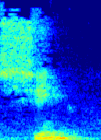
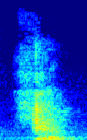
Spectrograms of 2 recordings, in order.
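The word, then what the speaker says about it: 行: here's our first one which can be pronounced sing or it can be pronounced Han so if it's sing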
